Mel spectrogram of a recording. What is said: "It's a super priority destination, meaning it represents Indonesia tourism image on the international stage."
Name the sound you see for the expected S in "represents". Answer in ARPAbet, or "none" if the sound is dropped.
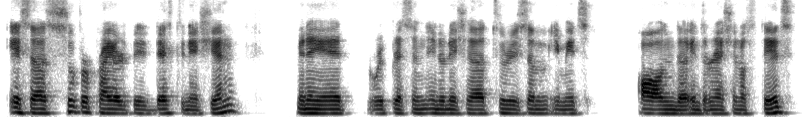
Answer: none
